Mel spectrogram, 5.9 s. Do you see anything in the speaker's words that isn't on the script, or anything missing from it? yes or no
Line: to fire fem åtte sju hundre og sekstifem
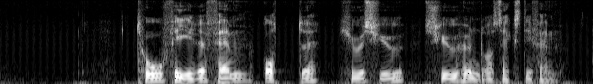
yes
